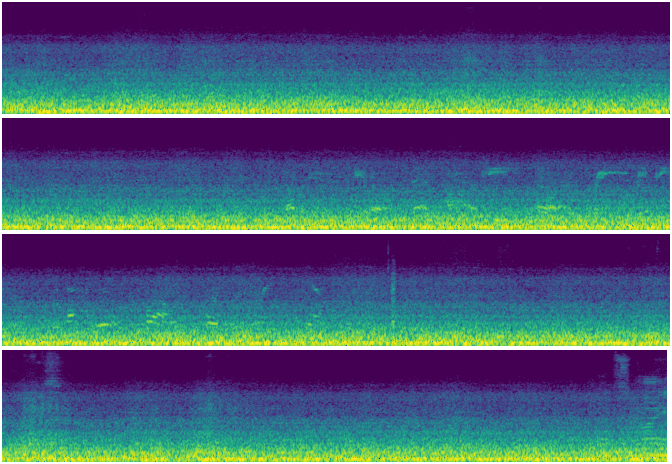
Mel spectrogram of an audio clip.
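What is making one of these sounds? Tyres roar steadily on a paved road.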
